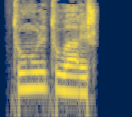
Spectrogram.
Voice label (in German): "tumultuarisch", German; adjectives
